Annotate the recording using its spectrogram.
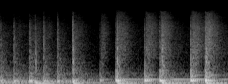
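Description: A rock band playing live, drum-led: a drum kit beats a quick steady pattern of bass drum and snare, about four hits a second, over low bass notes. A higher held note joins about halfway through.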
